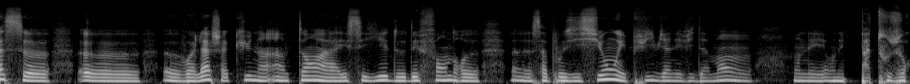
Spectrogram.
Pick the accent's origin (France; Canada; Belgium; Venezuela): France; Île-de-France; accent: Parisian; Mon accent parisien déçoit énormément.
